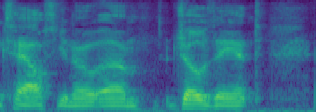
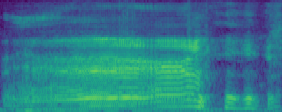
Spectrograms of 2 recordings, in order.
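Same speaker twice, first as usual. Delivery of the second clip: long, droning motor imitation; imitated engine noise. Retelling Bill driving through the rain, imitated engine noise. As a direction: mimic a truck engine with your mouth.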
